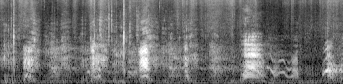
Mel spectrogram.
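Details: Male Belgian Malinois Trooper, intact, doing bite work on suit and sleeve, giving scattered short barks with a wavering whine in between, irregular and fairly loud.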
